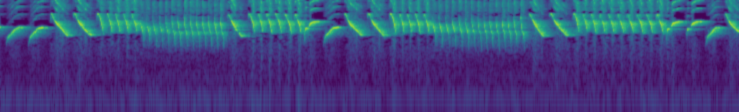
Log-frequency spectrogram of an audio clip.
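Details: Fast, long canary song for training juvenile canaries: cycles of steep downslurred notes leading into sustained buzzy rattling trills, repeated several times without a break.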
